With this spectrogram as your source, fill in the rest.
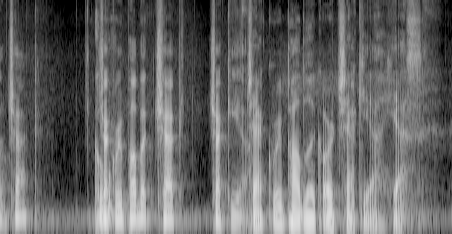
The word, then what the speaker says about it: Czechia: it's it's a hard C by the way czechia czechia thank you yeah I I um actually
